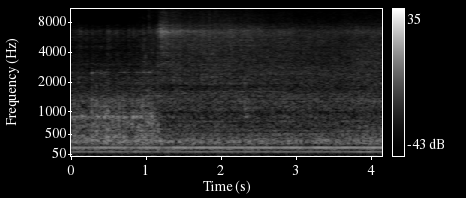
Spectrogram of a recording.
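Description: Tabletop wet grinder running steadily: its motor hums while the stone rollers turn in the steel drum, grinding soaked rice.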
